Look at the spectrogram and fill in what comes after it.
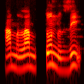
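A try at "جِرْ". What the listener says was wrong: জি নয়, জির পরে একটা র আছে না? জাল রজের জির। আম লাম তুন জির।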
